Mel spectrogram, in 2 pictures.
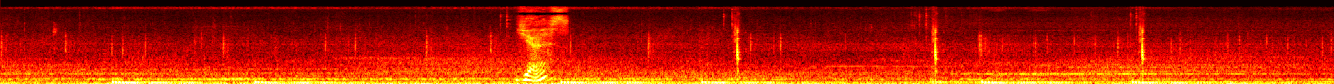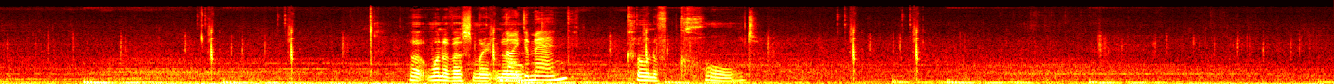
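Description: A magic spell crackles and shimmers steadily.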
